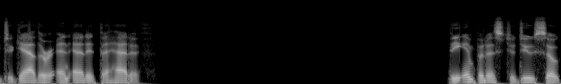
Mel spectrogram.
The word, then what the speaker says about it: hadith: This material is known collectively as hadith, sayings or traditions, pronounced hadith.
